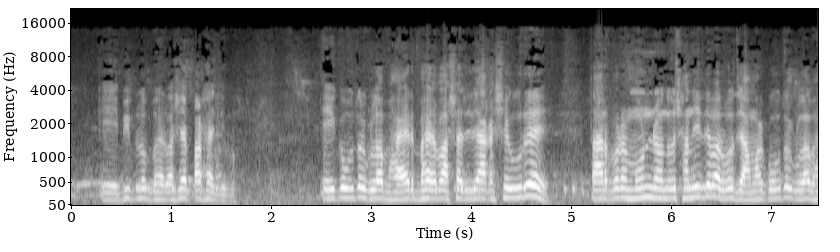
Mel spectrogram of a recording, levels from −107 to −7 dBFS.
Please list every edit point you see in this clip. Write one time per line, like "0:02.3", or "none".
none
